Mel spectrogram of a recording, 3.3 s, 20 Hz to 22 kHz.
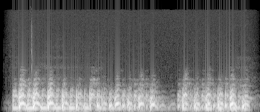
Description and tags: PLASTIC SHAKING 002
The source was captured at very close range with the Josephson C720 microphone through NPNG preamplifier and into Pro Tools via Frontier Design Group converters. Final edits were performed in Cool Edit Pro.
shake, shaking, flip, flex, clear, cd, shaker, wobbling, vibrating, vibrate, wobbly, flexed, flipping, thin, flexing, wobble, vibration, disk, disc, polycarbonate, plastic, vinyl, wobbler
